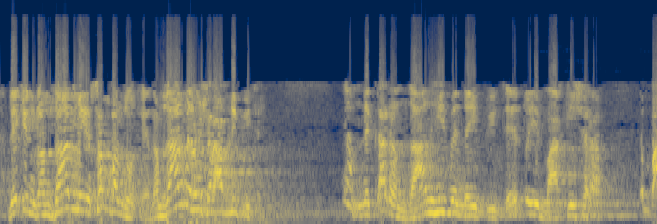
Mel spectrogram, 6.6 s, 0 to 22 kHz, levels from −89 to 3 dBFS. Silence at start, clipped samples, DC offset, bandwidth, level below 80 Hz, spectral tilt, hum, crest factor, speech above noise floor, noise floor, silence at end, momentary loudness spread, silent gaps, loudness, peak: 0 s; under 0.1%; under 0.1%; 16 kHz; -36 dBFS; -5 dB/octave; none; 10 dB; 24 dB; -33 dBFS; 0 s; 11 LU; none; -9 LUFS; 0 dBFS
